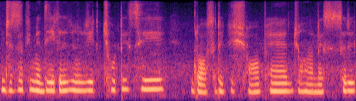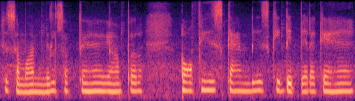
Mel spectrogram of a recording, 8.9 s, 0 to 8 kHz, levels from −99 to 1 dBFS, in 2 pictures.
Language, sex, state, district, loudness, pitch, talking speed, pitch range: Hindi, female, Bihar, Katihar, -18 LUFS, 205 Hz, 195 wpm, 195-215 Hz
